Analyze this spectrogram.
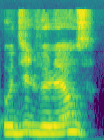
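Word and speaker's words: Odile Weulersse: Il y avait une autrice, Odile Wellers. – Oui. – Je sais pas si je dis comme il faut. – Oui, voilà.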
